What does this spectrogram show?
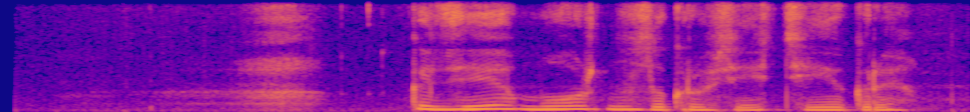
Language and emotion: Russian, sad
